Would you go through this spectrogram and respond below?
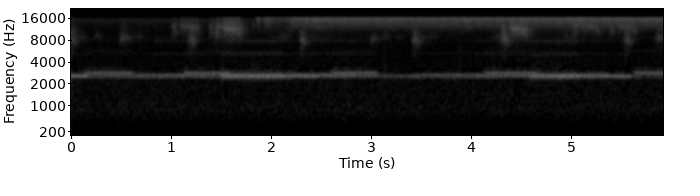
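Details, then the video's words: Night chorus of crickets in Bulgarian grass on a warm summer evening, surround-recorded: an unbroken shrill trill holding near one pitch with small jumps, plus a fizzing haze of many distant insects higher up. "Cricket Sounds - Crickets Chirping at Night"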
